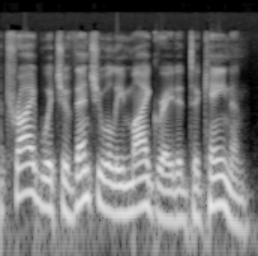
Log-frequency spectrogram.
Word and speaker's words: Canaan: which eventually migrated to Canaan pronounced Conan with the k sound of the serpents a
